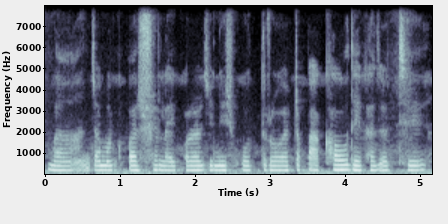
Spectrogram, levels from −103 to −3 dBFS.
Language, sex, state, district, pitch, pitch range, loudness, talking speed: Bengali, female, Tripura, West Tripura, 215 Hz, 210-215 Hz, -18 LUFS, 115 wpm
